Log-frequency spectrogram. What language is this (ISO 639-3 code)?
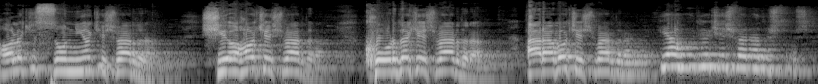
fas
